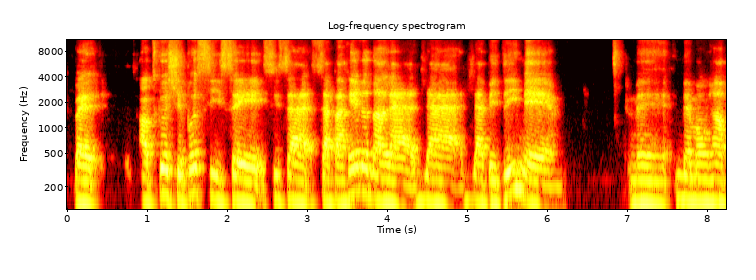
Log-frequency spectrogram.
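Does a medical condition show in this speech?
Yes: stuttering; genetic and neurological; stutters in daily life, partial control keeps spontaneity, full control would need changed voice; here repeated sounds.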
